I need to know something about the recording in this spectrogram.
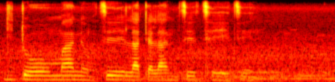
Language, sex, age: Southern Sotho, male, 19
